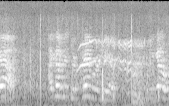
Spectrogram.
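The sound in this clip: A horse whinnies as it is reined up on a riverbank, its high, wavering neighs rising over a man's voice that talks throughout.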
